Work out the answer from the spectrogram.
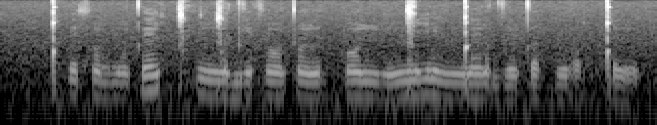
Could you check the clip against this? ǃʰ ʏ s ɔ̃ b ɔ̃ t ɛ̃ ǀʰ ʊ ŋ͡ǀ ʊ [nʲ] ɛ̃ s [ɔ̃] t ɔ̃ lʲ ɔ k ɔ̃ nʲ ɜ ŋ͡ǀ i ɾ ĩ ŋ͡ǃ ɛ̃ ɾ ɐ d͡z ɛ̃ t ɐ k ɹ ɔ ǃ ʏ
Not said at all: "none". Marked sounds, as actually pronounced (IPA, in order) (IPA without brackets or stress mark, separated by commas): dʲ, ɔ̃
